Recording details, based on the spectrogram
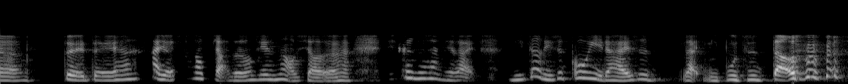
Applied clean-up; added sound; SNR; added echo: neural mask model Resemble Enhance denoiser.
